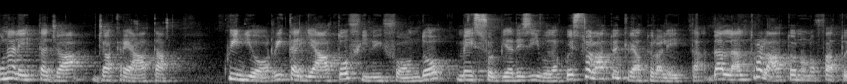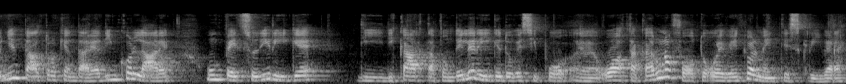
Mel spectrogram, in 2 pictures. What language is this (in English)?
Italian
